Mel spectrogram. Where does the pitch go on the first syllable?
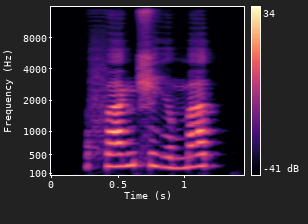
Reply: rising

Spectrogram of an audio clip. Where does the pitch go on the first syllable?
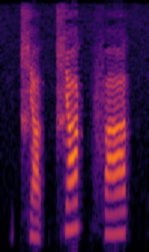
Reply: low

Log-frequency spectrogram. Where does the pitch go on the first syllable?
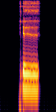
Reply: high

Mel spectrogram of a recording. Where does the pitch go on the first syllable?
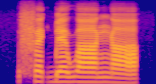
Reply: low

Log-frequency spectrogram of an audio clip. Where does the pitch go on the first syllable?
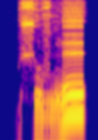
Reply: low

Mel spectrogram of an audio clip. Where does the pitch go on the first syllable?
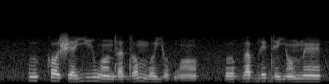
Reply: high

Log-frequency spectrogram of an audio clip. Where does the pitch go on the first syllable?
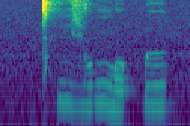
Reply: falling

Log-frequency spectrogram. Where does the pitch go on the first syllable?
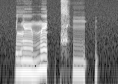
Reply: low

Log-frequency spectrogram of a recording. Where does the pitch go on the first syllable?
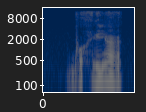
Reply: low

